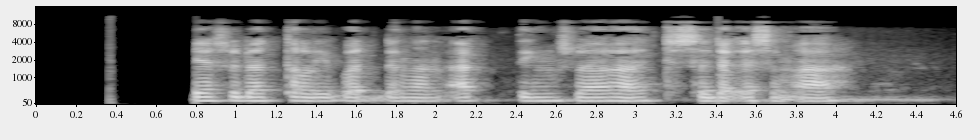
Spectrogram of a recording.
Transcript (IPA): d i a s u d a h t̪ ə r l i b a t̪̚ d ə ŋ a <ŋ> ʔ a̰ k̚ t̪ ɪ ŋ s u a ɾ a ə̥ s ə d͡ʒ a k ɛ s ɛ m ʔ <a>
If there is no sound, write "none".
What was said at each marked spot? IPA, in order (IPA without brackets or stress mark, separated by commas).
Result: n, a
